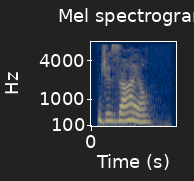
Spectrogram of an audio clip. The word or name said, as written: jezail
